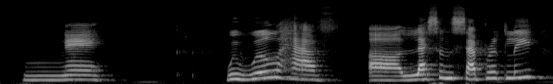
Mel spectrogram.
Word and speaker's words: nghe: You have the ng sound at the end. And this one is going to be ngô, nghe, ngô, nghe.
